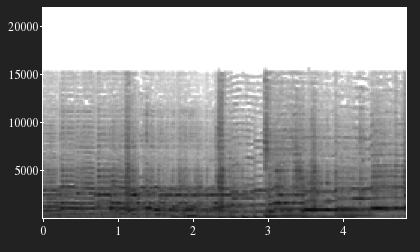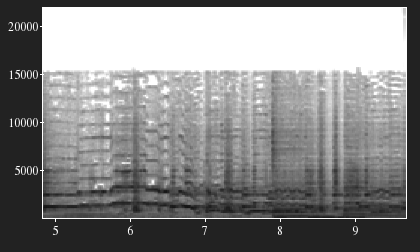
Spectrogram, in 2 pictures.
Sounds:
Music, Violin, Musical instrument

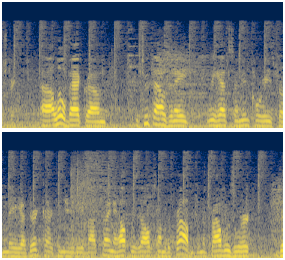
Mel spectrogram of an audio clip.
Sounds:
Music, Speech

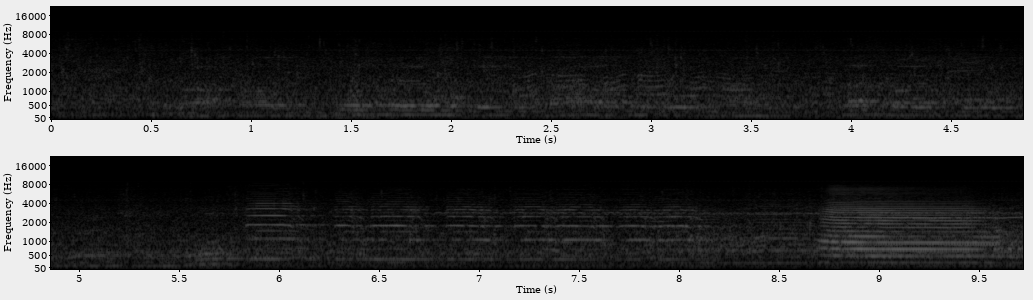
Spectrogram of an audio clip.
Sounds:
canoe, Speech, Boat, Vehicle

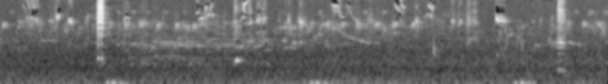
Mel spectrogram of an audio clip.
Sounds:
bird call, bird chirping, Chirp, Bird

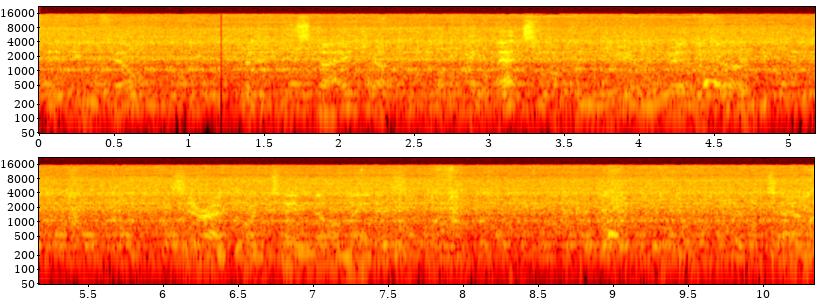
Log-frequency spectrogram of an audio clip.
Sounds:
Speech

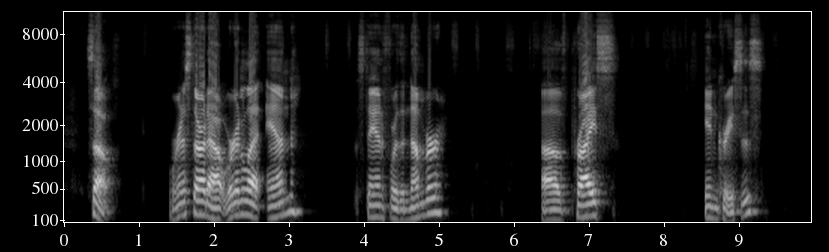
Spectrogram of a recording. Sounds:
Speech

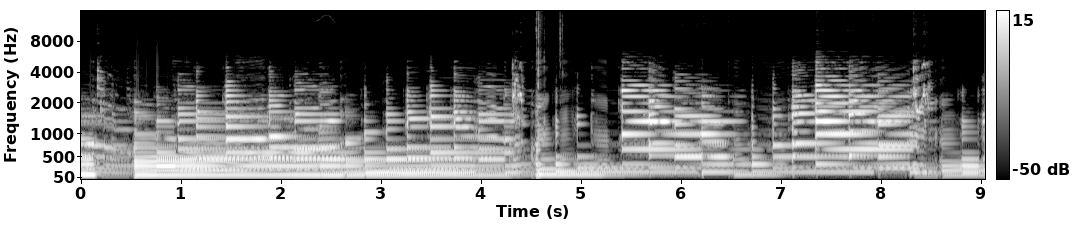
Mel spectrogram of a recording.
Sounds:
Guitar, Effects unit, Musical instrument, Music, Plucked string instrument

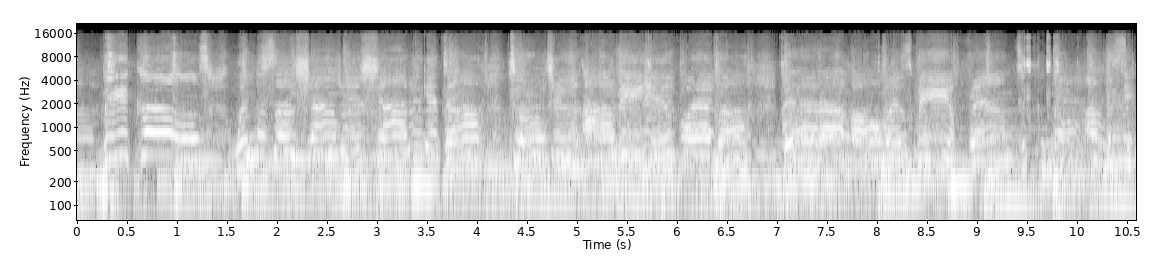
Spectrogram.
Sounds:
Singing

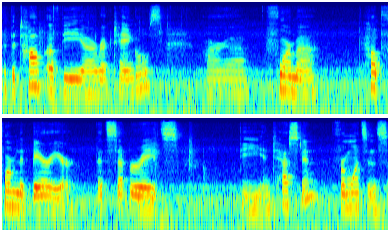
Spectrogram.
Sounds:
Speech

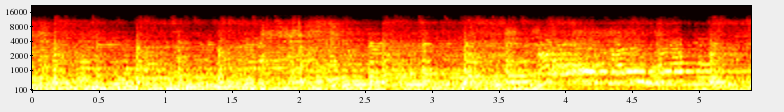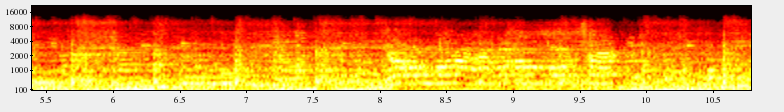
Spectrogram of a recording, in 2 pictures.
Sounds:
Music, Male singing

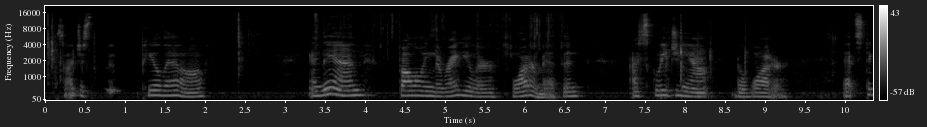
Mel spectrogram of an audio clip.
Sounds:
Speech

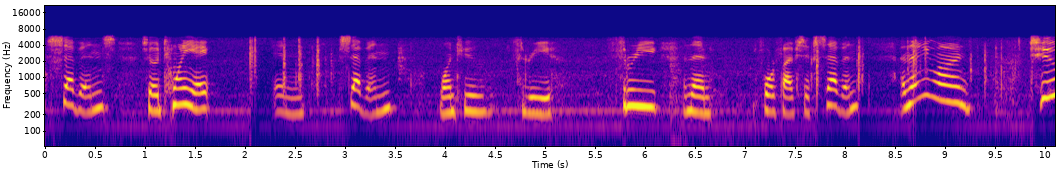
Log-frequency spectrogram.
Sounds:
Speech

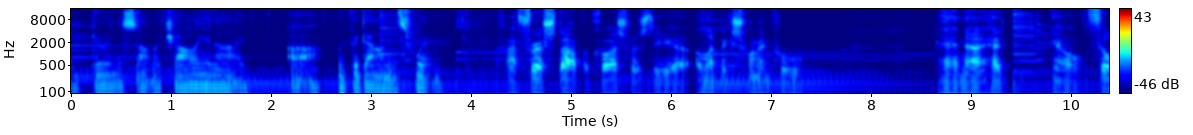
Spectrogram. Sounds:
Music, Speech

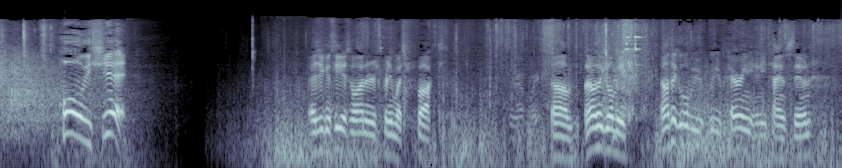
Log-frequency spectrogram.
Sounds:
Speech

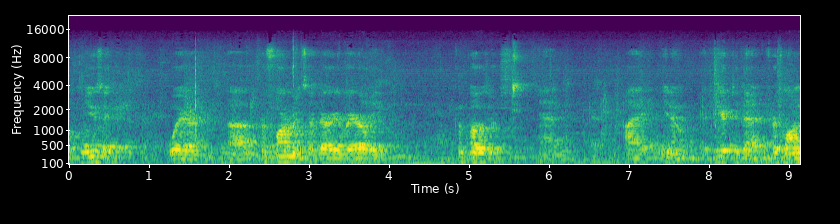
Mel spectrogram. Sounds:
Speech

